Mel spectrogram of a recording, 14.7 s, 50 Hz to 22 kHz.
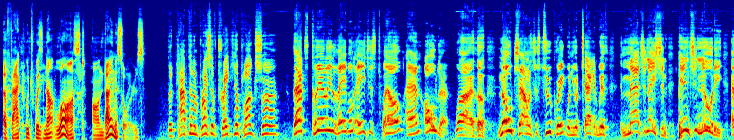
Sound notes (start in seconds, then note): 9.3 chuckles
